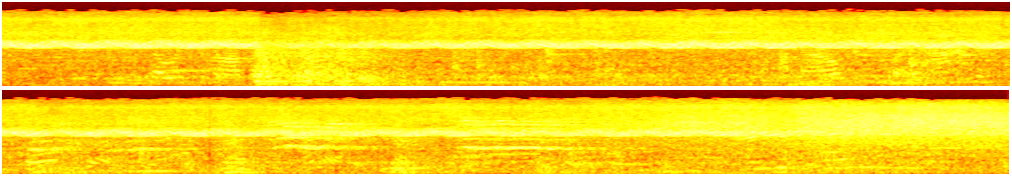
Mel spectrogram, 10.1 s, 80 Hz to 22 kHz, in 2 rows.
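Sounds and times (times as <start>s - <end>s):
faint voices: 0.0s - 10.0s
passing steam train: 0.0s - 10.0s
steam hissing: 8.0s - 10.0s.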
